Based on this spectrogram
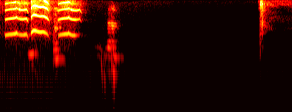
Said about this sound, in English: Hey, guess what? I have a lamb chop squeak toy.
